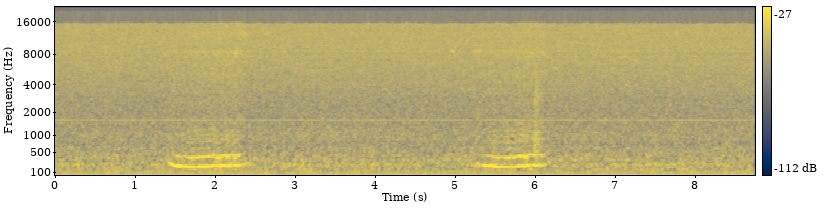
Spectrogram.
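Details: A cat that does not warm to people snores while asleep: two soft, low, drawn-out puffing breaths about four seconds apart, with a faint steady hum underneath.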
